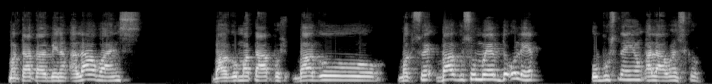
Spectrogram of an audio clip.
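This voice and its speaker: Chatty man giving a motivational talk. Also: high-pitched. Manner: chatty, laughs, tag questions. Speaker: motivational speaker for a business club.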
